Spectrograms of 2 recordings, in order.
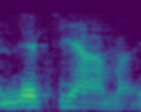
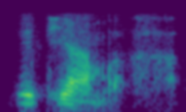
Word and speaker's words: Nityama: Yeah, Nityama. Yes. Nityama.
